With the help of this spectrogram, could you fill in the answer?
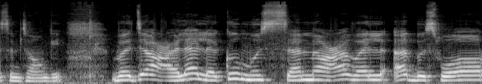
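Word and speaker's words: والأبصار: والابصار, با پہ کلکلا ہو رہا ہے کیونکہ با حروف کلکلا میں شامل ہے. قاف, طا, با, جیم, دال, یہ وہ 5 حروف ہیں کہ جب ان کے اوپر جزم آ جائے تو یہاں پہ کلکلا ہوتا ہے.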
